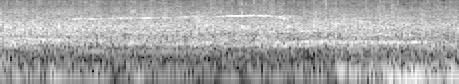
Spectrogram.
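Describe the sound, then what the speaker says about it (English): Crowd applauding and cheering in an arena at a Rainbow Six Siege esports semi-final between XSET and Rogue at the Six Berlin Major, a steady dense wash of clapping and roar throughout, swelling slightly toward the end. "the crowd was loud after the first round"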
